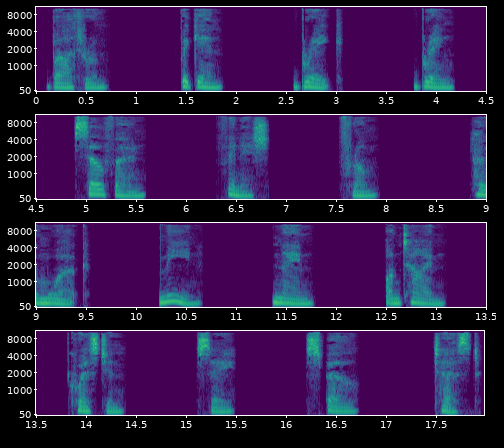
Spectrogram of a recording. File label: uk learning english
